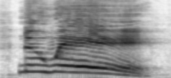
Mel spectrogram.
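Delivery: very loud, high, booming call, way held long. Solving a crossword clue aloud, saying it in the style of Chris Ramsey. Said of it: "in the style of Chris Ramsey".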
